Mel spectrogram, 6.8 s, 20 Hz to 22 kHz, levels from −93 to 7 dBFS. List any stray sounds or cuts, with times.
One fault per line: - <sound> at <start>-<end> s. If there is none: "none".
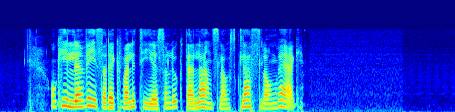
none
